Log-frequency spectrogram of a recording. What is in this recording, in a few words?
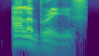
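"alla breve", British English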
